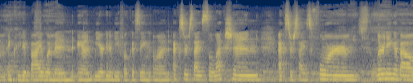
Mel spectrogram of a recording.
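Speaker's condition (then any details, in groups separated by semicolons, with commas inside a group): No condition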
